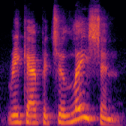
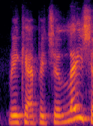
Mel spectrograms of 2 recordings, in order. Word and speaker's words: recapitulation: other syllables it should be pronounced as recapitulation recapitulation I say recapitulation lay should be given more volume so that's a word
